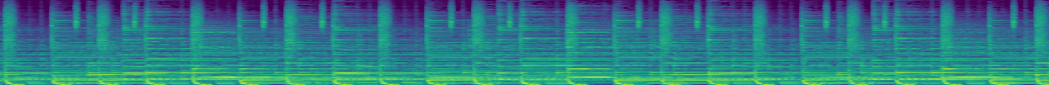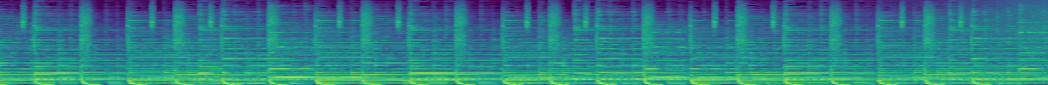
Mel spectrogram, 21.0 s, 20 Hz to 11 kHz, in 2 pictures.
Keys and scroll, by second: 3.5 shift+F2, 3.7 F3, 4.3 Escape, 11.4 space.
